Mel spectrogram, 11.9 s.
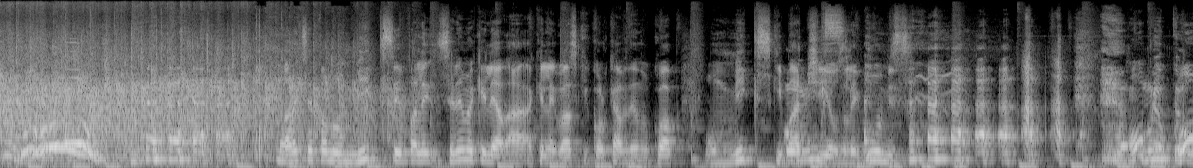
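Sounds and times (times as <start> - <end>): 
person cheering or whooping: 0.0 - 1.8, 7.8 - 8.7
audience applause: 0.0 - 4.2
laughter: 0.5 - 2.6, 8.2 - 11.5
speech: 1.4 - 11.9.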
